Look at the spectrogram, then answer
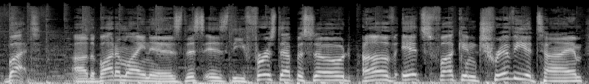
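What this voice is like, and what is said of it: Hoarse, congested voice. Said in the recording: “My fucking throat is like... I have a cold, by the way, just in case anyone's wondering why my voice sounds like this.”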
